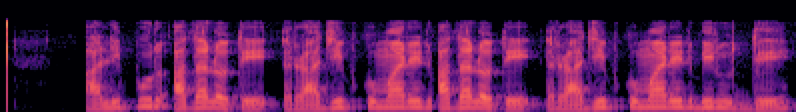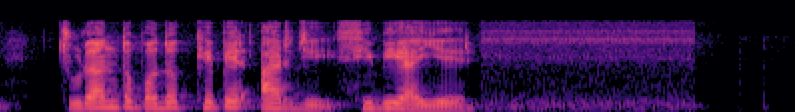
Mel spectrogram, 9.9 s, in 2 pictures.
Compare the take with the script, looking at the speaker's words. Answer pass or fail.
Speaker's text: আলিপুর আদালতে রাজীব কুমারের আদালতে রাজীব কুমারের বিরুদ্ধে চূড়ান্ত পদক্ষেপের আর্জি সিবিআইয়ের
pass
